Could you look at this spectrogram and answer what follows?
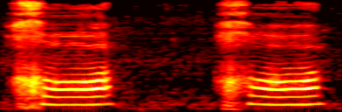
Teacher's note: حلق کے اوپر والے حصے سے خ ادا ہوتا ہے۔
